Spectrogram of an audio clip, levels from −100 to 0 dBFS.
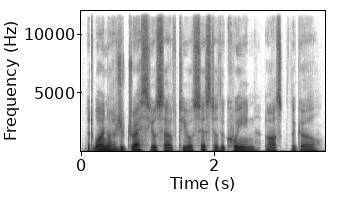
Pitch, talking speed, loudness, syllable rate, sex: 115 Hz, 215 wpm, -20 LUFS, 4.9 syllables/s, male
